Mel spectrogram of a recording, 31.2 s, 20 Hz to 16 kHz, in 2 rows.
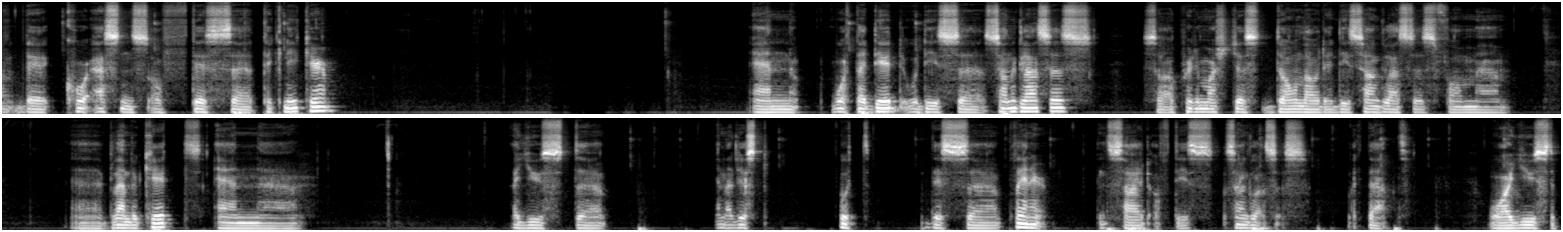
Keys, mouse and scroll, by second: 0.6-1.5 middle drag, 6.6-8.4 middle drag, 8.7-15.6 shift+middle drag, 20.4-21.8 middle drag, 22.5-23.3 middle drag, 23.6 space, 24.2-24.7 middle drag, 25.5-26.0 middle drag, 26.6 s, 28.2-29.3 shift+middle drag, 29.6-30.7 shift+middle drag.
